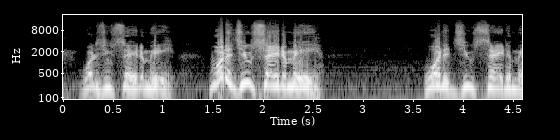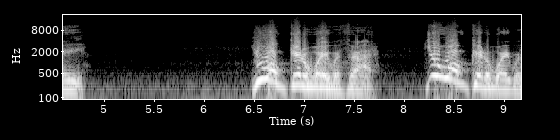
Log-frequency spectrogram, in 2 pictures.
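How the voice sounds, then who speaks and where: At a moderate pace, a man performs a put-on character voice broken by long, frequent pauses. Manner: menacing.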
